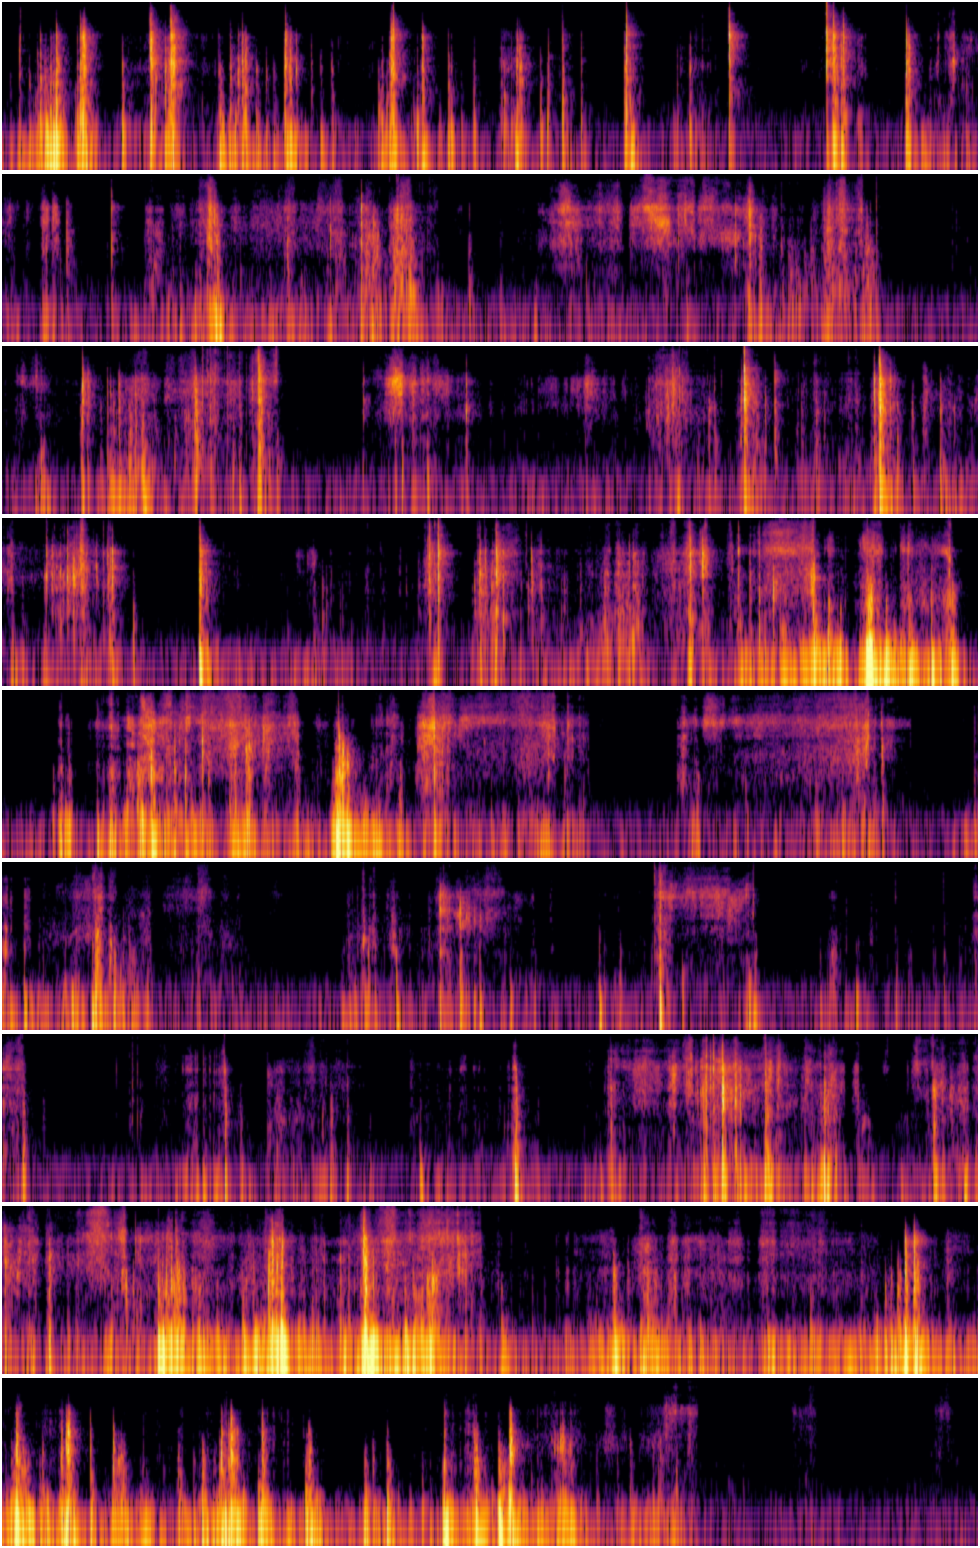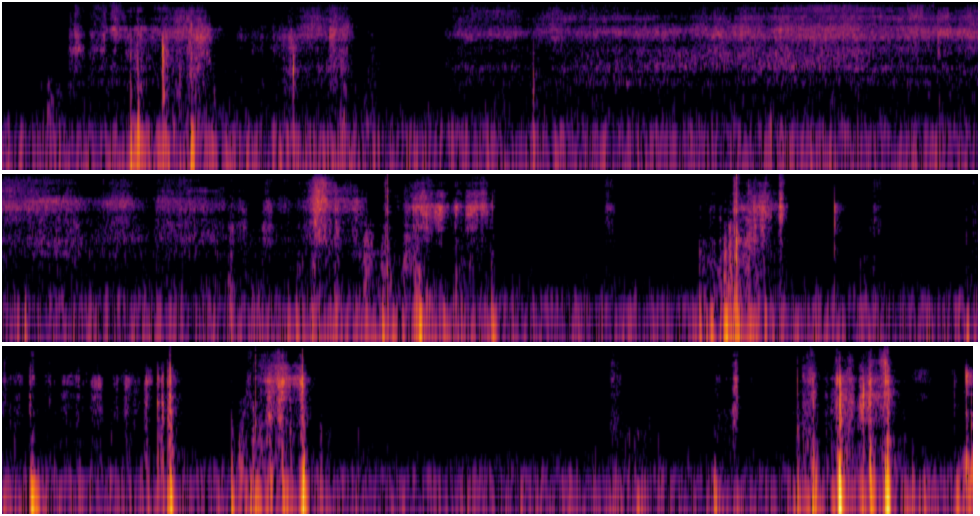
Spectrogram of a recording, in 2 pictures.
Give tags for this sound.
page; magazine; turning; books; news; pages; shuffling; flick; shuffle; book; read; newspaper; reading; turn; paper; flip

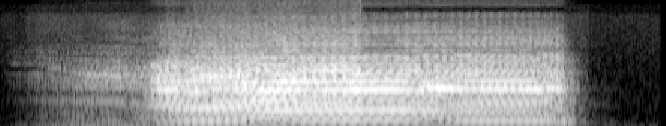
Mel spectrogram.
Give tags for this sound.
cow; moo; dramatic

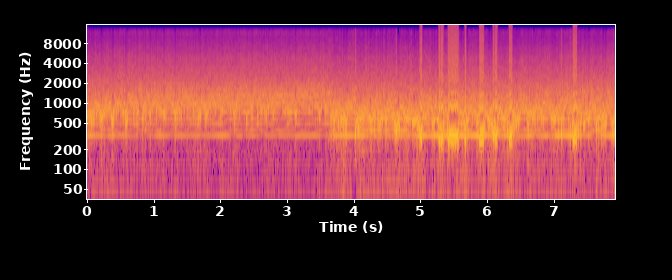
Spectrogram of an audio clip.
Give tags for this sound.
ambient; field; noise; recording; sample

